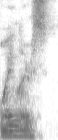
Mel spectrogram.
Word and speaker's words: Euler: second one is called euler's chain rule this is pronounced euler's you'll always look like a newbie if you pronounce this euler but it's oilers and euler's is written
